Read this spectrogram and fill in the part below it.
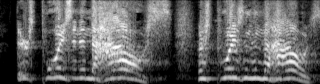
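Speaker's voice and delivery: shrill, very high, very loud screaming. Retelling how an elderly mother screamed in the front yard: retelling a mother's screaming. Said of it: "she's now in the front yard screaming".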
